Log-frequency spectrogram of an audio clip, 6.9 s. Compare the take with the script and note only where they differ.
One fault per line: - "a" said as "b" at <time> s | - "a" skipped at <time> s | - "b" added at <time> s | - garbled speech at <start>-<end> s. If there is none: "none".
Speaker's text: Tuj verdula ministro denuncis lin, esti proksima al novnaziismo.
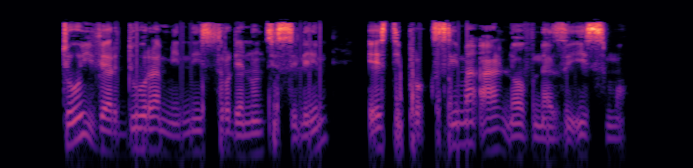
none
